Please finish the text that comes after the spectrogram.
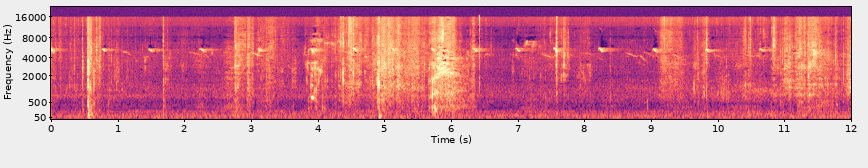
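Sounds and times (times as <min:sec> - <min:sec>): small bird chirping: 0:00.0 - 0:05.5, 0:06.2 - 0:11.6
leaves rustling: 0:02.7 - 0:06.4, 0:09.1 - 0:12.0.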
